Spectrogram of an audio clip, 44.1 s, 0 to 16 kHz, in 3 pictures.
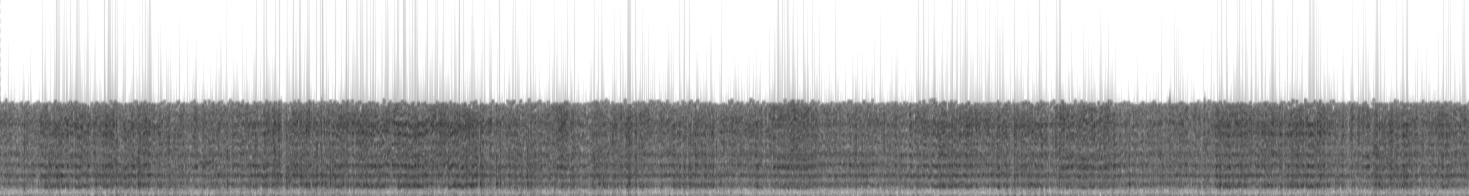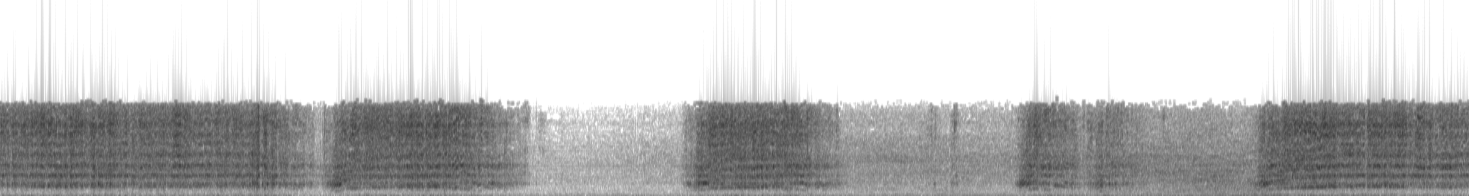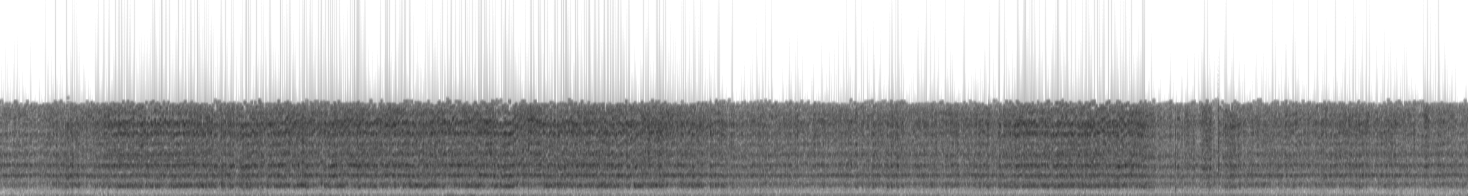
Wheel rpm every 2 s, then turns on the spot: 230, 230, 210, 230, 230, 230, 230, 230, 160, 110, 30, 50, 20, 60, 220, 220, 210, 210, 230, 230, 220, 230.
none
